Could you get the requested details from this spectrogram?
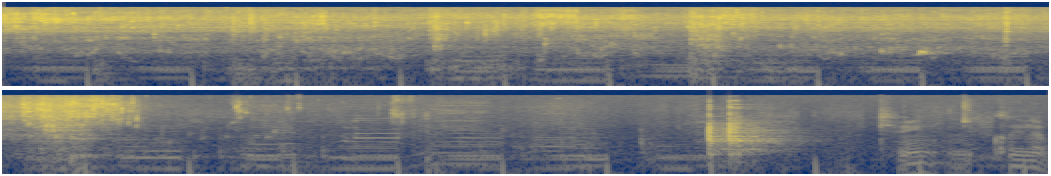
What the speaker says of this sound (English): I'm gonna use this bowl once I rinse it out.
